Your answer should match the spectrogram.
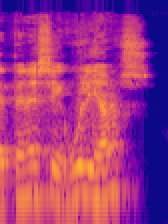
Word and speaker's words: Tennessee Williams: Son obras cortitas de Tennessee Williams. – Pues que lo he dicho bien. – Sí, sí, lo has dicho muy bien.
